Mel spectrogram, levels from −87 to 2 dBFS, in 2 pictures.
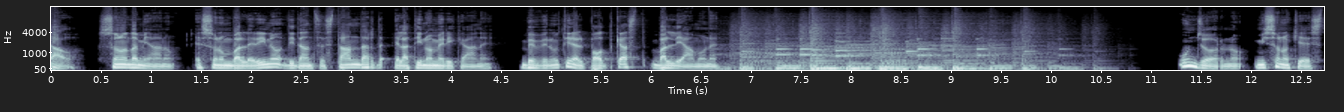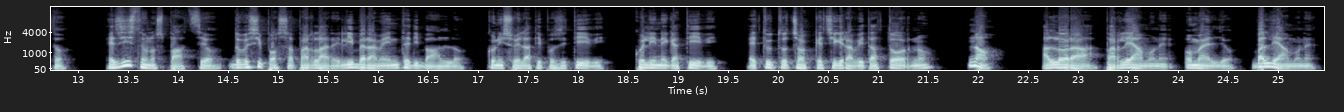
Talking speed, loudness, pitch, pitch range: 120 wpm, -14 LUFS, 95 Hz, 85-110 Hz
